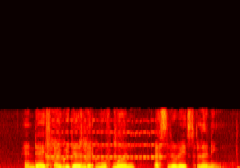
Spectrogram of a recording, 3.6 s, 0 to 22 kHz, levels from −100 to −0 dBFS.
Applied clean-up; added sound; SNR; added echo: none; Bowed string instrument + Cough; 15 dB; none.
